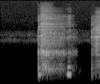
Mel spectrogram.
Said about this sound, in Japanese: おじさんあくびしてる。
